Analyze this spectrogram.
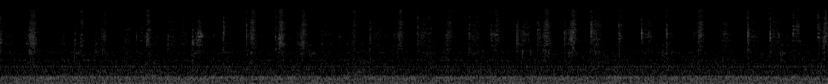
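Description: Notched chip brush stroking paint along a wooden dowel: a fast run of soft bristle swishes, several a second, that stops near the end. A steady low hum runs underneath.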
